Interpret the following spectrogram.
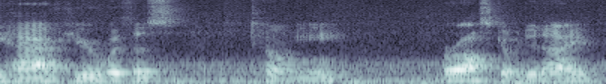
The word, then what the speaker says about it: Orosco: okay today we have here with us tony orozco did i pronounce that correctly yes sir sir amen um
